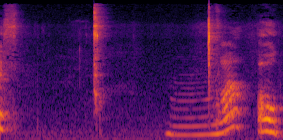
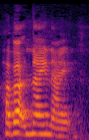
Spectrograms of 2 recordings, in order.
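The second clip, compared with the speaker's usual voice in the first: normal talking voice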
